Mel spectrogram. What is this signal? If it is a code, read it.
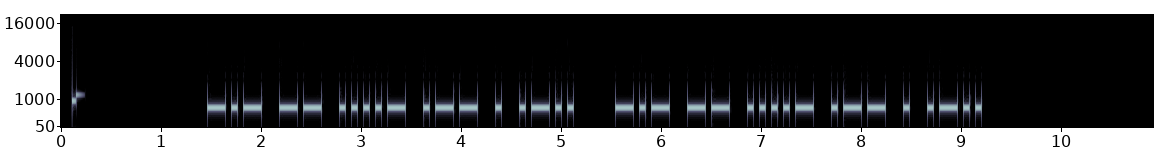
Morse code, heard as a keyed tone, about 19 wpm, 700 Hz. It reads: KM4WEL KM4WEL
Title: USA Call Signs Repeated 2x 20wpm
